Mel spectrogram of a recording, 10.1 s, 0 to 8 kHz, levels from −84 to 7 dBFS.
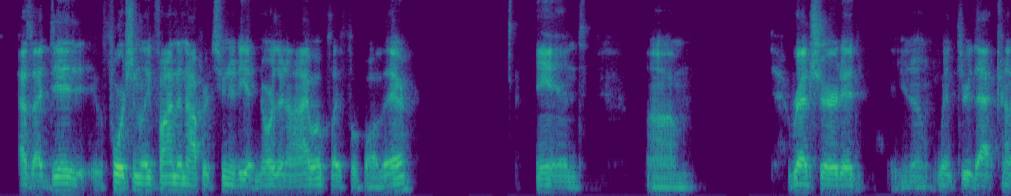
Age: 30-49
